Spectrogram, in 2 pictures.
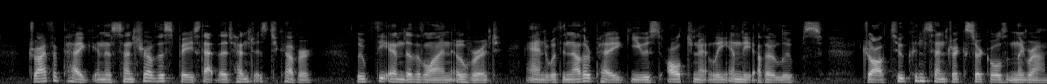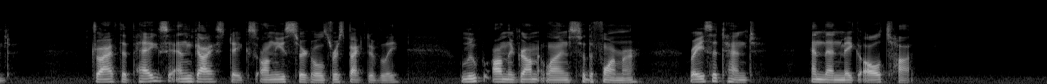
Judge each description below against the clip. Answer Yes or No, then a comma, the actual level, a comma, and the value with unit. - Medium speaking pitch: No, low, 115 Hz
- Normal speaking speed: Yes, average, 190 wpm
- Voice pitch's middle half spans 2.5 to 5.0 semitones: Yes, average, 2.8 semitones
